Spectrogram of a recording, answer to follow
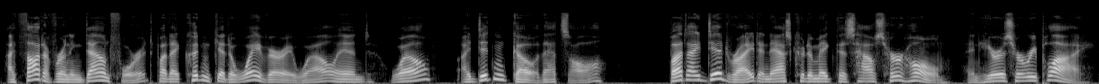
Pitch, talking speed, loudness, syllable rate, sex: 135 Hz, 205 wpm, -19 LUFS, 4.7 syllables/s, male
